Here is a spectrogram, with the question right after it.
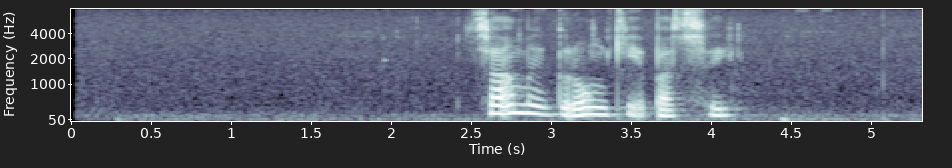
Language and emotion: Russian, sad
